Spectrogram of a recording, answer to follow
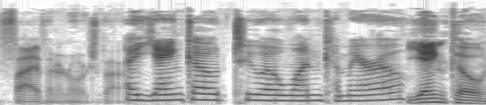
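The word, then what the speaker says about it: Yenko: A Yanko 201 Camaro. Yanko, not Yanko. I said Yanko. Okay, Yanko. So that's badass. What did you think I said? Yanko. I thought you said Yanko.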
